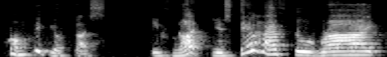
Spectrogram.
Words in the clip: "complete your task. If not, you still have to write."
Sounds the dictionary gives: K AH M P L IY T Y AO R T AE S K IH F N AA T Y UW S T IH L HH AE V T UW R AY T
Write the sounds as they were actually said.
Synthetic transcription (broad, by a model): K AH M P L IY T Y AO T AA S IH F N AA T Y UW S T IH L HH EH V T UW R AY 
